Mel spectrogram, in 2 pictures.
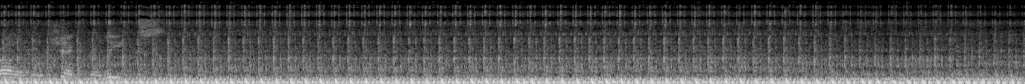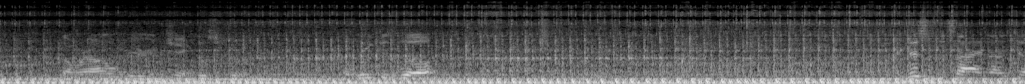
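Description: A Lifan KPR 200 motorcycle engine idles steadily and close by during an oil change, a continuous low rumble running unbroken throughout.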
